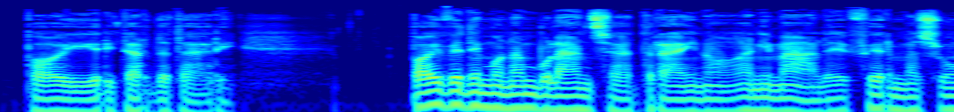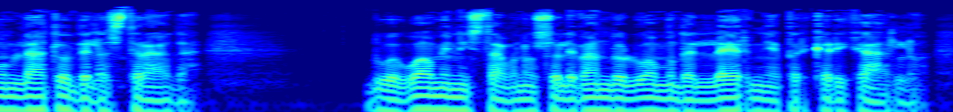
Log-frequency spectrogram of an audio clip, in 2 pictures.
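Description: A man reading a novel aloud in a measured, sober narration. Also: very deep voice, warm tone, no room sound, studio quality. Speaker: audiobook reader. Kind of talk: literary audiobook narration.

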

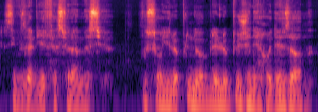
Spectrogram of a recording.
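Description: A man's voice: lowish voice, little pitch movement, brisk, warm tone, husky. A man voicing an anguished young noblewoman torn by forbidden love, in an audiobook reading, pleading and exclamatory. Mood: rapturous.

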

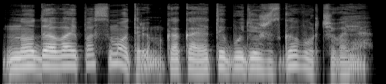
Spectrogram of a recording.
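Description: Woman doing a big nasty thug boss, slow low sneering drawl, deep and dry, audiobook. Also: animated, darkish tone, no room sound. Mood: leering, commanding. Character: hulking male thug leader, crude and menacing.

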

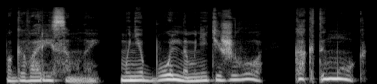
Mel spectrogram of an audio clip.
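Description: A woman's voice: expressive, moderate pace, creaky, mellow, slightly rough, no room sound, studio quality, full character voice. A woman reading aloud, voicing a young woman who is crying and pleading in distress. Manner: pleading, high-strung. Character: young woman, sobbing, desperate bride-to-be. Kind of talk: audiobook reading.

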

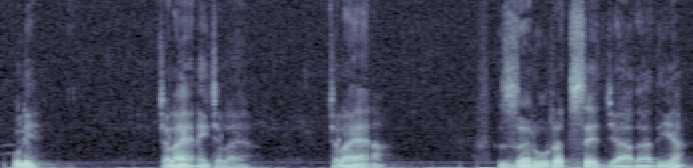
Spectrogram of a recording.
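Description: Slow, deep-toned preacher in a reverberant hall. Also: male voice, a little hiss or hum. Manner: asks the audience questions and answers them himself. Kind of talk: sermon. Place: large hall at a youth conference.

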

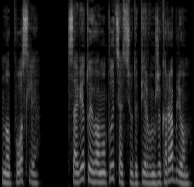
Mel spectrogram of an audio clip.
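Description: A woman's voice: on the low side, moderate pace, warm tone, no room sound, clean studio sound, lightly acted. A woman voicing a stern male lord and soldier who speaks curtly and commandingly. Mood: cold command. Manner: curt, commanding. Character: stern cold male military lord, quick to anger.

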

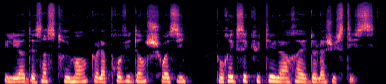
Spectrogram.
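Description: A woman reading aloud, voicing an anxious aristocratic mother who speaks in a hushed, grave way. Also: fairly low pitch, fairly even intonation, normal speed, close to an everyday voice.

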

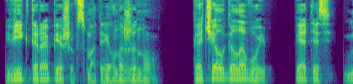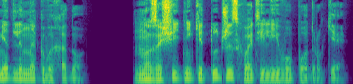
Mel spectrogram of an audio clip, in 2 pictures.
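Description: A man narrating an audiobook in a steady, measured reading. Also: lowish voice, dry recording, studio quality. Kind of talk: scripted narration.

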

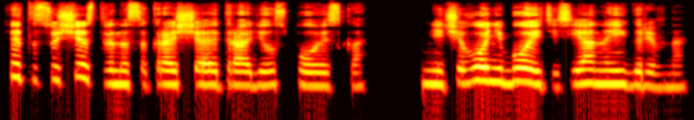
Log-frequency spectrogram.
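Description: A woman's voice: medium pitch, normal speed, dry recording, clean studio sound, lightly acted. A woman voicing a stern male security chief who speaks formally and reassuringly in an audiobook. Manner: strict formal address, reassuring.

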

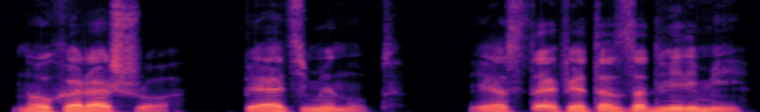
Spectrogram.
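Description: A weary, gruff male police lieutenant speaks in a blunt, exasperated way, voiced by a male narrator. His lines come slow and heavy in a storybook reading. The sound is dry and close. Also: mid-range voice, darkish tone, no room sound, close to an everyday voice.

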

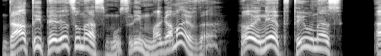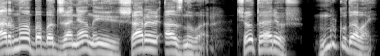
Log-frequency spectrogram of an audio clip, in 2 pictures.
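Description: A man's voice: fairly high pitch, big pitch swings, slow pace, gravelly, warm tone, no room sound, clean studio sound, voice pushed up, full character voice. A man voicing a menacing older male gang boss who taunts his captive mockingly. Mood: taunting.

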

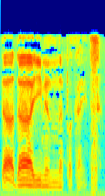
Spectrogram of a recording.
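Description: A man narrating an audiobook in a measured, expressive reading with a husky voice. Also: sits low, muffled recording. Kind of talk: scripted narration.

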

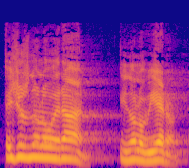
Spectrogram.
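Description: A man's voice: sits high, animated, brisk. A man preaching a sermon as pastor, impassioned and building through repeated phrases. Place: church. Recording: long church reverb.

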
